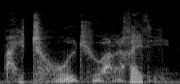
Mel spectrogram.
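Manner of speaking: frightened whispered stammer. Acted. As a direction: plead in a scared whisper. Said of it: "the curator stammered".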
